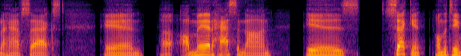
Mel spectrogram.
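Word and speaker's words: Hassanein: with 10 and a half sacks and ahed hassanan is second on the team by the way I checked it that is actually how you pronounce it it's hassanan uh interesting story on this guy man he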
